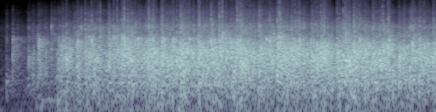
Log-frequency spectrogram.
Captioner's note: audience applauds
